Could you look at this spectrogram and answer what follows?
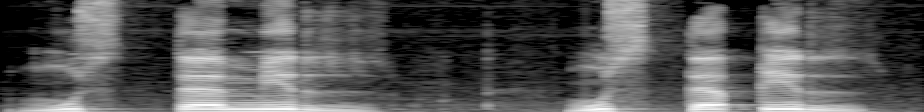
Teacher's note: اخلي بالي ان الراء هنا معنا مرققه وقفا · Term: الراء هنا معنا مرققة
